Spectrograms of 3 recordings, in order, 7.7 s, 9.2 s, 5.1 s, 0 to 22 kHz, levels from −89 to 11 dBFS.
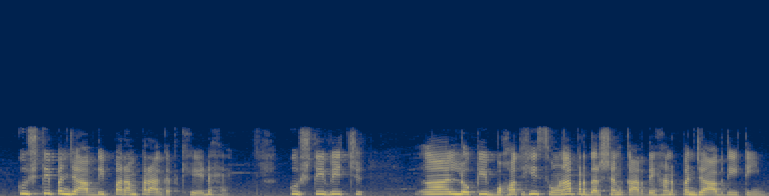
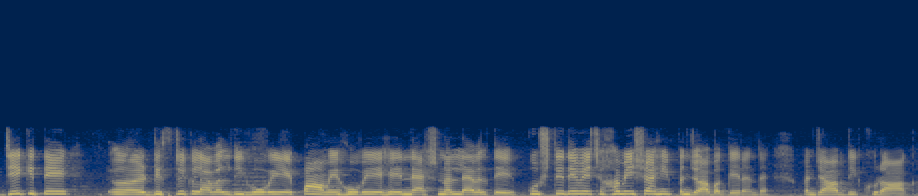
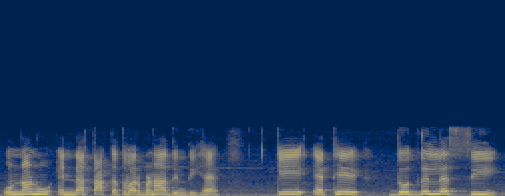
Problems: background sounds at intervals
